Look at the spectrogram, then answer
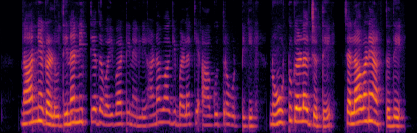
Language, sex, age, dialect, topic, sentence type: Kannada, female, 31-35, Coastal/Dakshin, banking, statement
